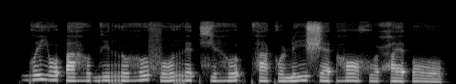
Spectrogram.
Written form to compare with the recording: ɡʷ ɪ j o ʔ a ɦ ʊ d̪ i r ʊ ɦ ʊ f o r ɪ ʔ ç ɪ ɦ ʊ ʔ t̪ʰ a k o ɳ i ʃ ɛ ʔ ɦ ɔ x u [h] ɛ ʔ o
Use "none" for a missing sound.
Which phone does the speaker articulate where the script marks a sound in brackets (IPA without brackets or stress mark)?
ħ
